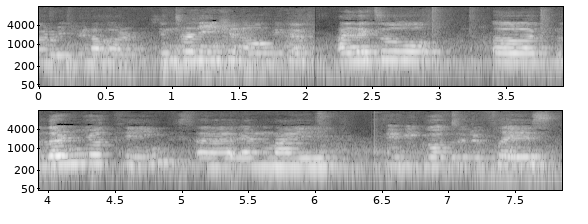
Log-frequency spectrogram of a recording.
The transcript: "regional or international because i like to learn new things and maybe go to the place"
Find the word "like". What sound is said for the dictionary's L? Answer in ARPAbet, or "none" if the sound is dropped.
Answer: L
